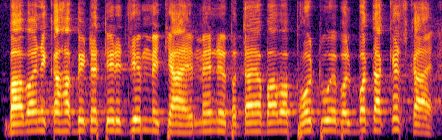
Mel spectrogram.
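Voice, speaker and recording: A man's voice: high voice, little pitch movement, a little fast. An older man reciting comic stories as a stage poet, folksy and full of rustic dialect. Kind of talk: stage comedy poetry recital. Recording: echoey hall reverb.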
